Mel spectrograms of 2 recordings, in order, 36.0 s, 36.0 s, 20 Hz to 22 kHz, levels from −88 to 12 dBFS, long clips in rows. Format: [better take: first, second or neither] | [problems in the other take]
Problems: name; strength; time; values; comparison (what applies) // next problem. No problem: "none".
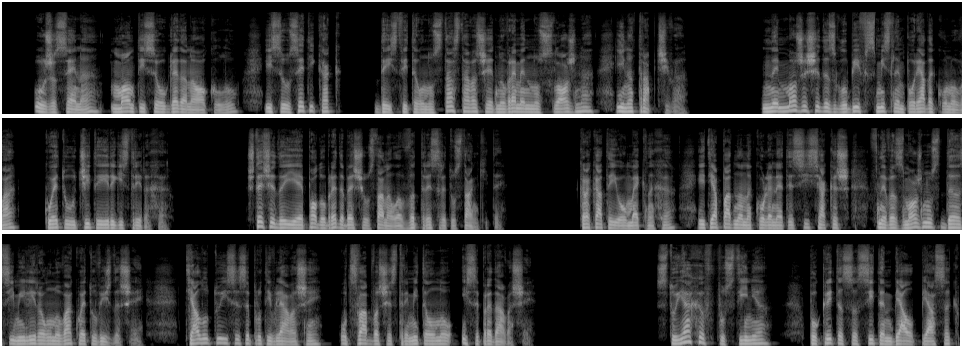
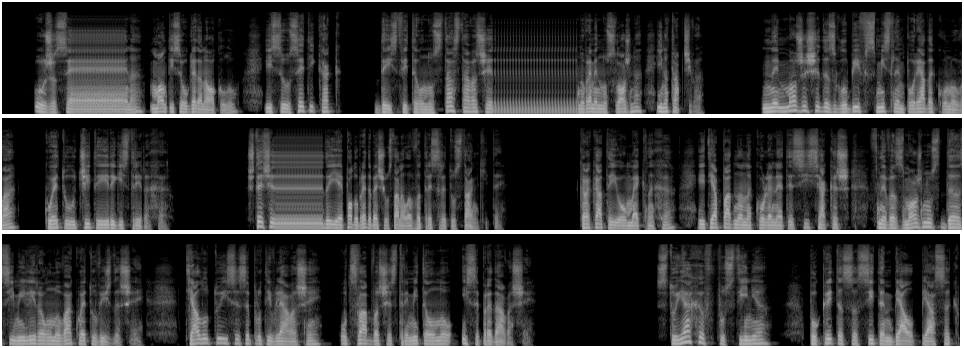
first | audio freezing; at 1 s for 0.5 s, at 6 s for 1 s and at 15 s for 0.5 s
